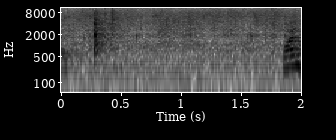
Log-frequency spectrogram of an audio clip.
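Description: King oyster mushrooms and ginger-garlic-onion paste frying in margarine and oil in a clay pot: a steady sizzle as the mushrooms give up their moisture. A silicone spatula makes one brief scrape about a quarter second in.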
